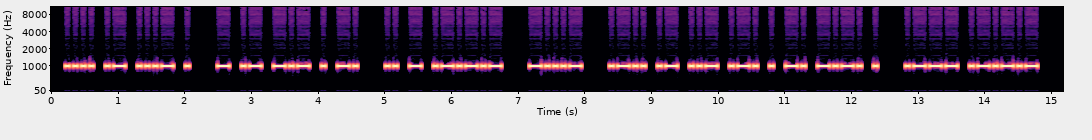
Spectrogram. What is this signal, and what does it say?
Morse code, heard as a keyed tone, about 20 wpm, 1000 Hz. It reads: HAVE TAKEN IT. <BT> LAURENCE J.
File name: qotdfiles / 20wpm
